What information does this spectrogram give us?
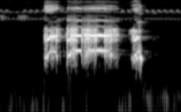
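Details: Red junglefowl crowing in a recording used to lure wild birds: one short harsh opening note, then a longer strained middle phrase, ending in a clipped final syllable. A steady high insect whine sits faintly behind it.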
